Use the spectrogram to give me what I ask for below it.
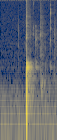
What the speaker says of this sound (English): Brand new bottle, cork pop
